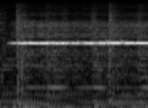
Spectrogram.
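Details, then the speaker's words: Simulation of tinnitus as a high-pitched ringing: a steady high tone over faint low background sounds. "Some experience a high-pitched ringing sound, something like"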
